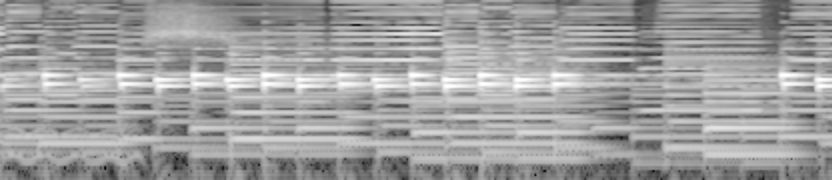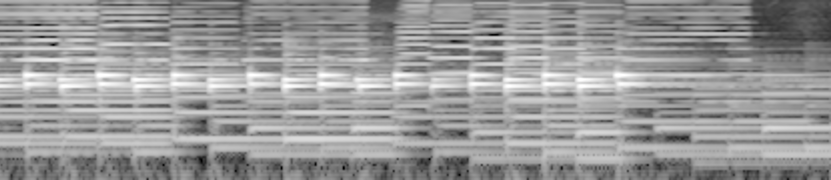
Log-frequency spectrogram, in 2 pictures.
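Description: Accordion and electric keyboard playing an instrumental passage with no vocals: a melody of quick, evenly spaced notes, about four a second, in two phrases over held lower notes.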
